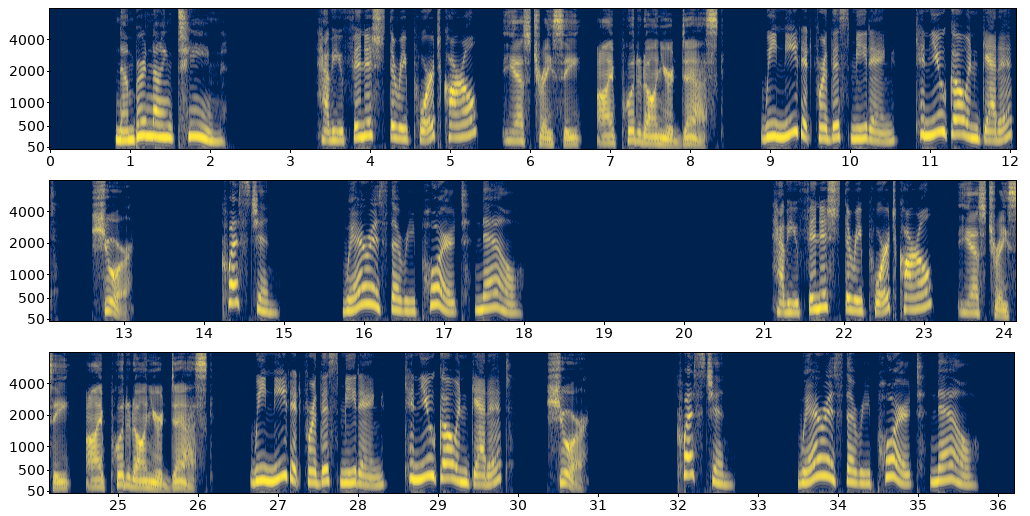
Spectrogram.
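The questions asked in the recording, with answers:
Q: Where is the report now?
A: On Tracy's desk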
